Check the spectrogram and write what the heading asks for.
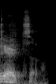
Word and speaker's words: scherzo: For an example of what pizzicato strings can really do, see Tchaikovsky's Fourth Symphony, Third Movement, Scherzo, is that how you pronounce it? – Scherzo. – Scherzo. I knew that.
